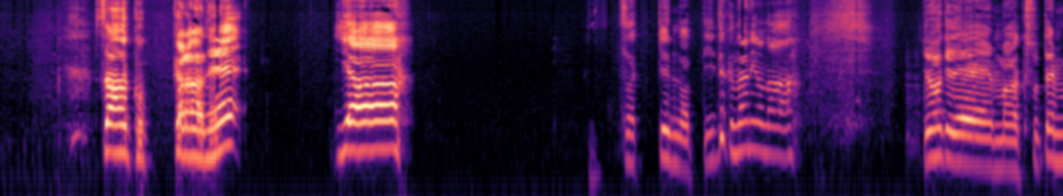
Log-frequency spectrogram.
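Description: A young man talks and exclaims loudly and animatedly close by.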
